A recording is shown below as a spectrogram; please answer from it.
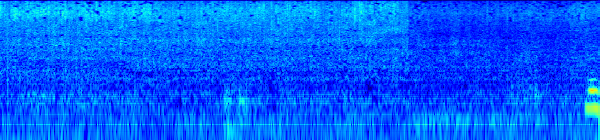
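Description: Tomato paste sizzling as it hits hot oil and frying onion paste in a nonstick pan, a steady hiss that drops off about four seconds in.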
